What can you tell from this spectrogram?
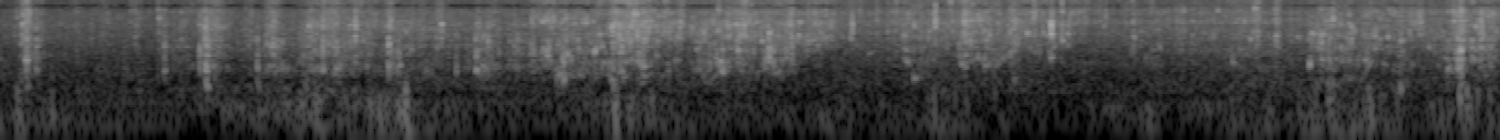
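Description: Light splashing and trickling of shallow water around a man standing in it, with scattered small clicks and knocks throughout.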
